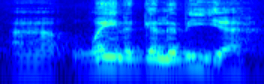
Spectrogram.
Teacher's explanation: So instead of ain, it becomes wain.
